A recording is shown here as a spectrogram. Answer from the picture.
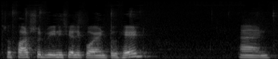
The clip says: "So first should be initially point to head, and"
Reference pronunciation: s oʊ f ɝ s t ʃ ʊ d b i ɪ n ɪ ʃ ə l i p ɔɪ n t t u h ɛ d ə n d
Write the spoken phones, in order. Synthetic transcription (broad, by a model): s oʊ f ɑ t ʃ ʊ d b i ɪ n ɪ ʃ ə l i p ɔɪ n t t u h ɛ d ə n d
